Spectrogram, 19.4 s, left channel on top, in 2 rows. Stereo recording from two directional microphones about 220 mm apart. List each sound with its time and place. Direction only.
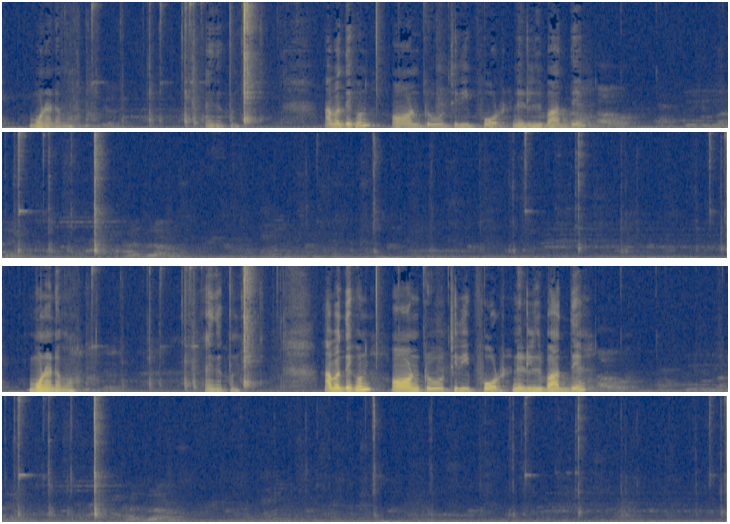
0.4 s speech: 45° right (ahead or behind)
2.7 s speech: 45° right (ahead or behind)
